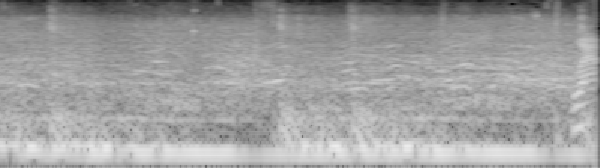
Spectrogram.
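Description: A basketball being dribbled on a hardwood arena court, over a steady background of arena crowd noise.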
